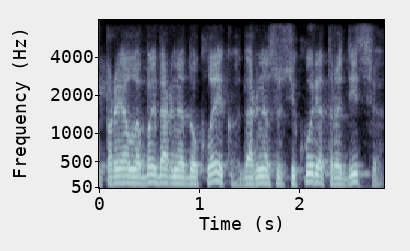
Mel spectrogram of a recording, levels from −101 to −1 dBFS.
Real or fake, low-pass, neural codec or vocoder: real; 7.2 kHz; none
